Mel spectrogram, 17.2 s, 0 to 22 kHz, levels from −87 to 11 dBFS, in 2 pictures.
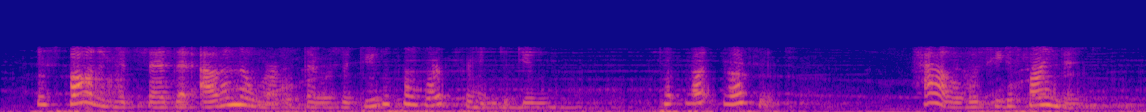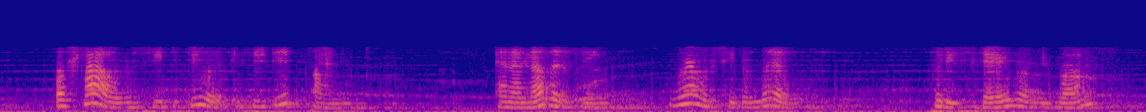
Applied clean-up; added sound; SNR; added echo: neural separator model SepFormer DNS4.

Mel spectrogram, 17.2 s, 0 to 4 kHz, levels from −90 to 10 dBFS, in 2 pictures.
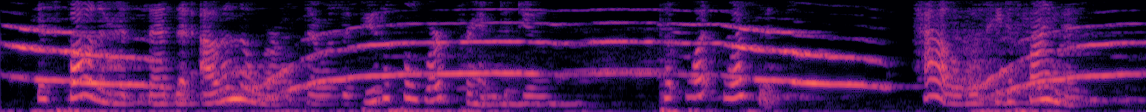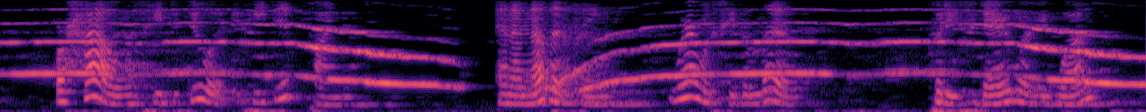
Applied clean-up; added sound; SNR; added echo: classical method WPE with log-MMSE.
